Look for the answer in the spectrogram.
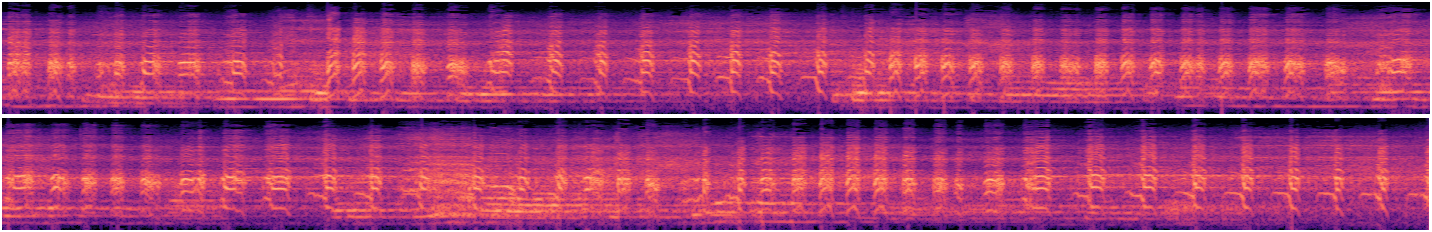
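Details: Laughing kookaburras kept at a bird park in Kakegawa, Japan, calling loudly in reaction to a closing-time announcement over a loudspeaker; dense, raucous cackling chorus of rapid harsh hoots and rolling laughs throughout, several birds overlapping.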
